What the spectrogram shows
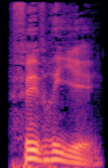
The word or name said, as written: février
